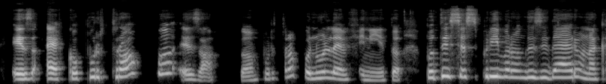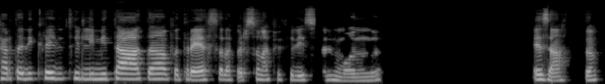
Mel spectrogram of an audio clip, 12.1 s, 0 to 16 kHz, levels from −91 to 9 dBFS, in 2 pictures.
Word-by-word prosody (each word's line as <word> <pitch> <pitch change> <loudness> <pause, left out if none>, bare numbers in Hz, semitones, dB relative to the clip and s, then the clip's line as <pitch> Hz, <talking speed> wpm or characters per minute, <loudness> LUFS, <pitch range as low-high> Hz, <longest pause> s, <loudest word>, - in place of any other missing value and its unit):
Esa 225 +1 +7
ecco, 240 0 +6
purtroppo 325 - 0 0.2
esatto. 180 -6 -3 0.4
Purtroppo 260 +6 -4
nulla 260 +1 +2
è - - +5
infinito. 190 -5 -5 0.2
Potessi 340 +4 +3
esprimere 320 0 +3
un 290 - -3
desiderio, 295 +1 +2
una 230 -4 0
carta 240 +1 -4
di 240 - -6
credito 255 +1 -2
illimitata, 230 -1 +1
potrei 205 -4 -1
essere 195 +2 -3
la - - -9
persona 195 +4 -7
più 210 0 -17
felice 190 -1 -8
del 185 +1 -9
mondo. 160 +2 -9 1.5
Esatto. 185 -2 -3
235 Hz, 130 wpm, -24 LUFS, 205-285 Hz, 1.5 s, Esa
